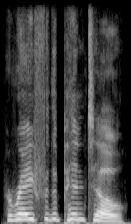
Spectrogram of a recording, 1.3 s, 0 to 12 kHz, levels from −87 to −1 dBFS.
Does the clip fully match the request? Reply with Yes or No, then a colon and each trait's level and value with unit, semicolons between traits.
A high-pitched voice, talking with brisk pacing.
No: very high, 250 Hz; average, 185 wpm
